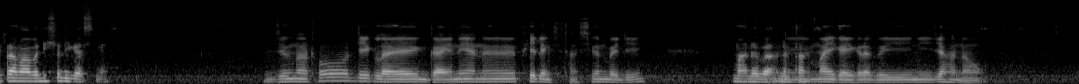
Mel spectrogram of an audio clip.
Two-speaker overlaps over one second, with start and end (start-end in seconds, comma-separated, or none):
none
